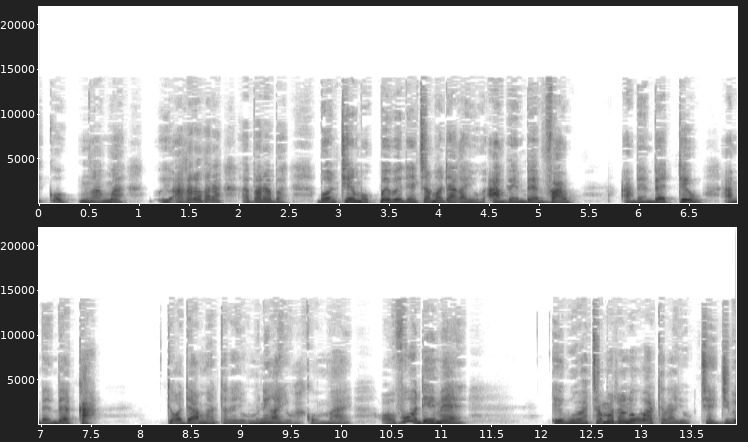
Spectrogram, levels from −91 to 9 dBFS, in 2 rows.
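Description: Vorbis compression runs through the whole speech clip, likely the cause of its hissy, grainy treble and roughened tones. Nothing survives above 14.2 kHz. The coarse quantisation of the upper residue, which fits a bitrate near 35 kbps, turns fine detail into plainly audible noise.

Pre-echo appears from 6.81 to 6.86 s, a smear of about 53 ms. A sharp attack sits late in a transform block, so quantisation noise meant for the loud part leaks into the quiet moment before it. This adds a brief hiss ahead of a softened onset.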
